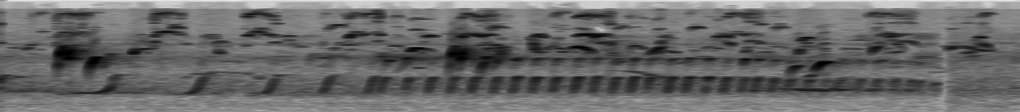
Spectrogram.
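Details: Long-tailed shrike from West Java, a parent feeding six chicks; quick series of short rising notes, accelerating into a rapid repeated chatter, with scattered sharp high chirps above.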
